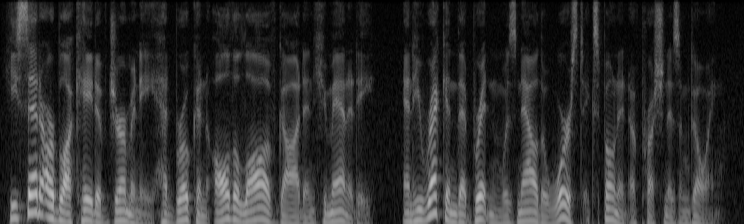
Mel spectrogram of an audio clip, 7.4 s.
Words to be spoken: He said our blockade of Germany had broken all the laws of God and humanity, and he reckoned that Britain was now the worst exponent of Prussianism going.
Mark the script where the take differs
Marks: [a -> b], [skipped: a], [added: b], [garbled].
He said our blockade of Germany had broken all the [laws -> law] of God and humanity, and he reckoned that Britain was now the worst exponent of Prussianism going.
